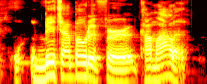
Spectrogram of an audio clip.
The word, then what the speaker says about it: Kamala: Can Can I just say Can I just say I hate when people pronounce her name like Camala? It's Kamala.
